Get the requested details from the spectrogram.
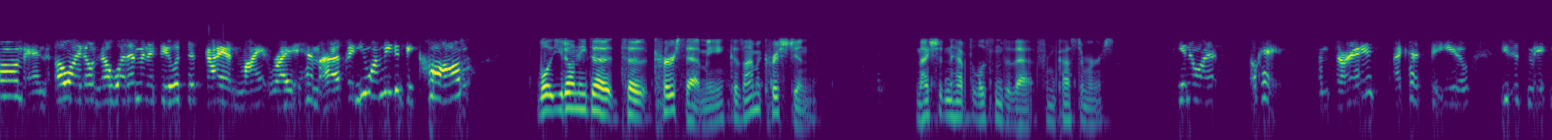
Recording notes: Prank Phone Calls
